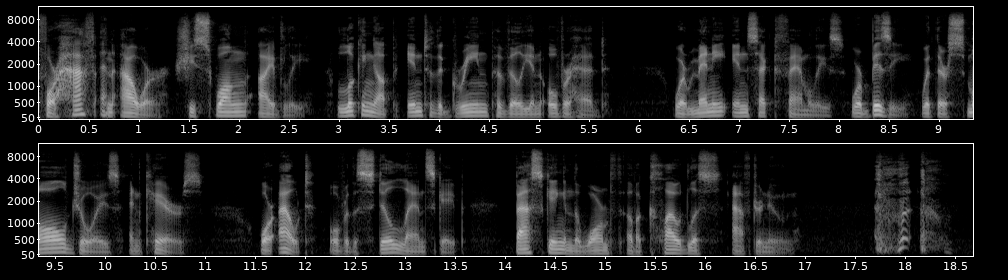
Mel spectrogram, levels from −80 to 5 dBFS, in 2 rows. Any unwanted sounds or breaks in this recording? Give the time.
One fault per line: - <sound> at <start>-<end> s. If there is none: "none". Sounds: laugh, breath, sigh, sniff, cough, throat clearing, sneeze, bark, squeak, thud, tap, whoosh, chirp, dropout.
- cough at 17.7-18.5 s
